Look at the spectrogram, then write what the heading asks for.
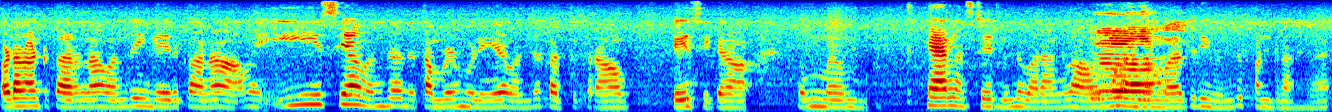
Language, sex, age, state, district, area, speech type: Tamil, female, 30-45, Tamil Nadu, Coimbatore, rural, spontaneous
